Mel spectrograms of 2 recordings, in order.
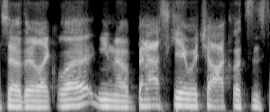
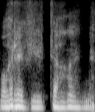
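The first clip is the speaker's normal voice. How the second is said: put-on shaky voice, lower, faster; 2 semitones lower than usual. Describing a scene from the show, imitating Pam's shaky voice. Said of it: "just a shaky voice going".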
